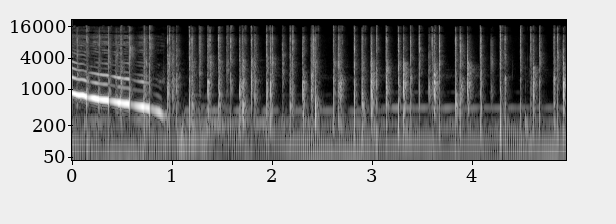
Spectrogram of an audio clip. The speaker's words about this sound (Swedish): Jag är jättebra på att applådera högt.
